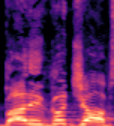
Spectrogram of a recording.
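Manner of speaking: loud, high praise; cheering call. Retold or imitated. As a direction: call out to get his attention.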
